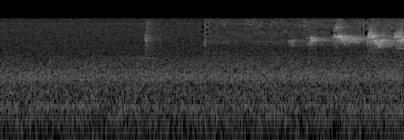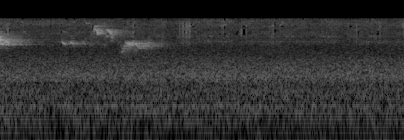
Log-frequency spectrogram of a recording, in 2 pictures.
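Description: A bird giving a quick series of short, high chirps about three to five seconds in, over a steady background hiss.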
